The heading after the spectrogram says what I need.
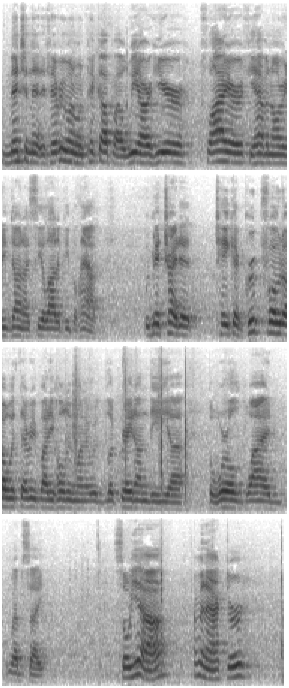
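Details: Adult man; normal speech.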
